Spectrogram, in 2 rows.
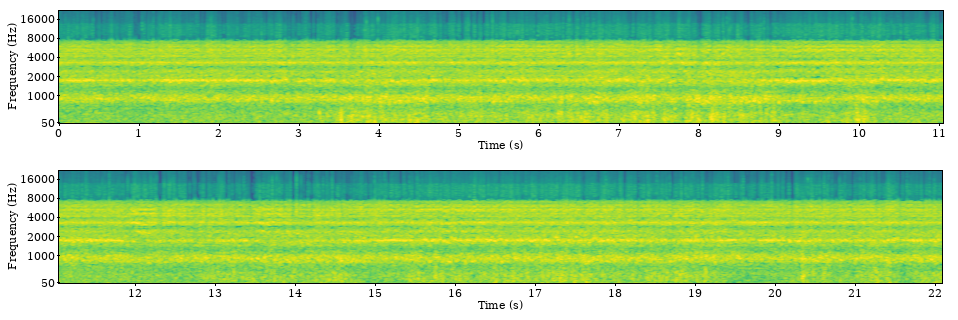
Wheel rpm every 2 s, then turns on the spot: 230, 230, 230, 230, 220, 240, 230, 230, 230, 240, 240.
none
